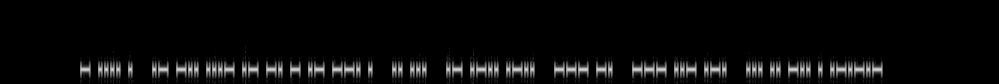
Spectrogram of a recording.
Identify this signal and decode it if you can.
Morse code, heard as a keyed tone, about 37 wpm, 700 Hz. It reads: THE ADVANTAGE IS ALL ON OUR SIDE.
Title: Sentences from Top 1000 Words - Review Part 6 - 40wpm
